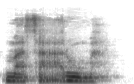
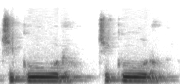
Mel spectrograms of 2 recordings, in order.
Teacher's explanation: Entonces ahí ocurre una contracción de las vocales y se pronuncia con el alargamiento vocálico.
